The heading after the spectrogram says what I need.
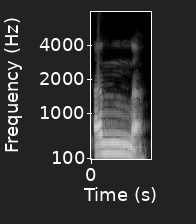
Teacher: نون پہ شادہ آ جائے تو آواز لمبی کی جا سکتی ہے ناک سے. ہاں، ان زیادہ بھی کر سکتے ہیں.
